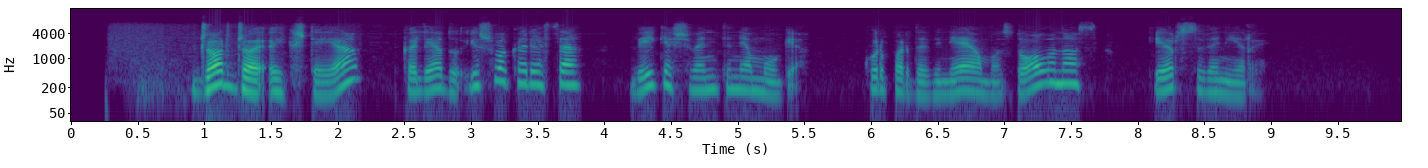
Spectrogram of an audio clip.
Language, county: Lithuanian, Kaunas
